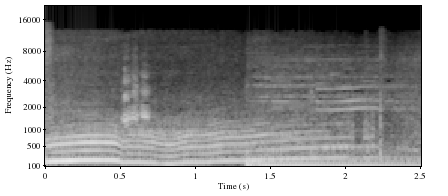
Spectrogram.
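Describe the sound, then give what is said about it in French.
A Renault R5 Turbo sports car, with its engine mounted centrally at the rear, roars loudly with a strong, wavering tone, then a deep rumble kicks in as it accelerates, with a tire squeal mixed in. No voices. “Fort de son succès, Renault va la décliner dans plusieurs versions, dont la cultissime R5 Turbo avec moteur en position centrale arrière, bombinette qui peut atteindre les 202 km/h et qui avale le 0 à 100 en 6 secondes 9.”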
